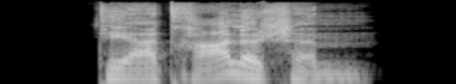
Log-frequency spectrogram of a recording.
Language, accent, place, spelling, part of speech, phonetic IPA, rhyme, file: German, Germany, Berlin, theatralischem, adjective, [teaˈtʁaːlɪʃm̩], -aːlɪʃm̩, De-theatralischem.ogg
- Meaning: strong dative masculine/neuter singular of theatralisch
